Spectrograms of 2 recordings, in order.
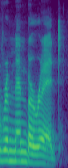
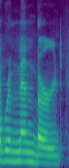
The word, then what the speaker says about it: remembered: Nesse caso, a gente não vai falar remembered, tá? É remembered, termina com esse som de D mesmo, bem leve.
